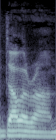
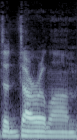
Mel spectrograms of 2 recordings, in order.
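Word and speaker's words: Dalaam: in the caves underneath dalar or daram I'm probably saying it wrong is it just Dam I think it's Dam dam okay yeah it's it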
